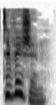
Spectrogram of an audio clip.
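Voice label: "division", British English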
